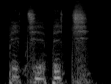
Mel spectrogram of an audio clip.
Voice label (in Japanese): "ペチペチ", kawaii voice; 1200 kawaii voice!!; 色々なワンショット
